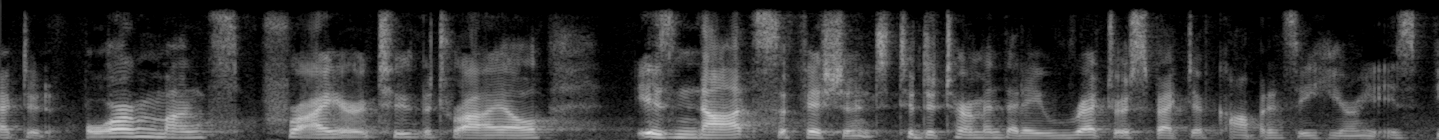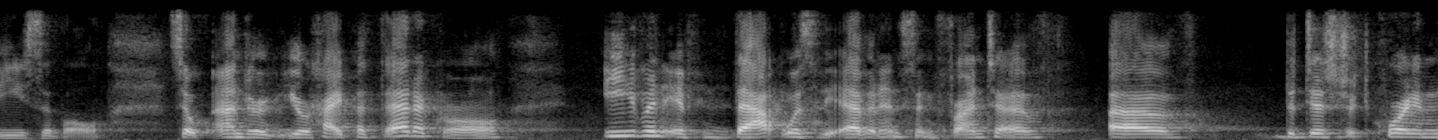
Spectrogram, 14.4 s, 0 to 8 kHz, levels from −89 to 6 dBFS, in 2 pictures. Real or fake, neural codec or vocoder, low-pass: fake; codec, 16 kHz, 2 kbps, FunCodec, trained on LibriTTS, 25 frames a second; 7.2 kHz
